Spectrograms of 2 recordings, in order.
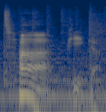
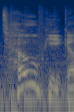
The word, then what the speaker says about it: Topeka: Spokane is that right it's kind of like I live in Topeka locals call it ta pika if you call it Topeka like my buddy Eric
